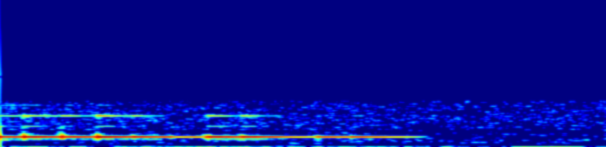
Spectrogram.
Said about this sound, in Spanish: Si nosotros eh, le picamos, oiremos el iPhone, es decir, oiremos un ruido en el iPhone para saber dónde está, ¿eh?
